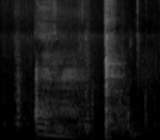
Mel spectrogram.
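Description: A man's low wordless murmur falling slightly in pitch, then a short sharp noise about a second and a half in.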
